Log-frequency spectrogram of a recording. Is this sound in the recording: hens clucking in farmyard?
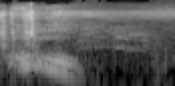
yes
